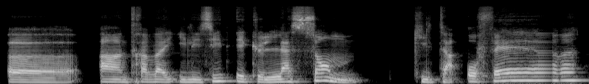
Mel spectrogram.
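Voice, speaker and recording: A man hosting a live online Q&A on religion, explaining slowly and deliberately, with frequent hesitant fillers. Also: medium pitch. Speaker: Islamic Q&A host. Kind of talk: live online Q&A answering listeners.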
